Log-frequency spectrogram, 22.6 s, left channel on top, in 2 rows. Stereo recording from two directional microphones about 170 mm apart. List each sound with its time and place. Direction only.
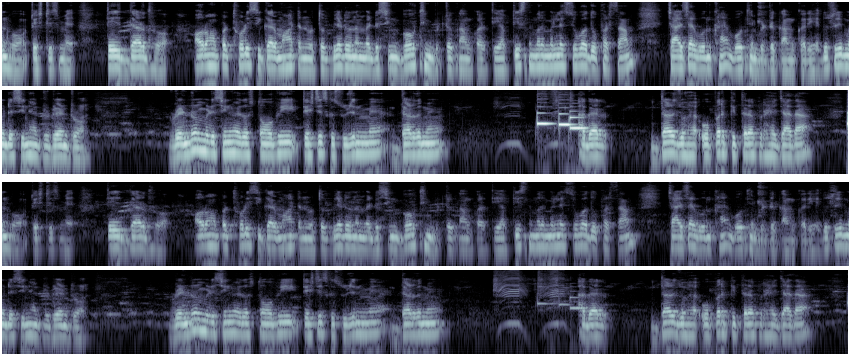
0.0 s speech: 45° left (ahead or behind)
13.6 s speech: 45° left (ahead or behind)
18.9 s speech: 45° left (ahead or behind)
